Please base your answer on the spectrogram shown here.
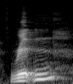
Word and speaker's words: written: question about the word written um so written is an example of where we use um an unreleased T and A cabic N um so the W is silent w r just says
